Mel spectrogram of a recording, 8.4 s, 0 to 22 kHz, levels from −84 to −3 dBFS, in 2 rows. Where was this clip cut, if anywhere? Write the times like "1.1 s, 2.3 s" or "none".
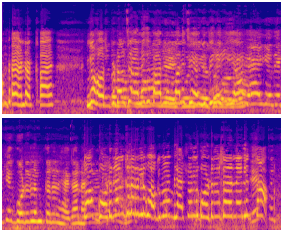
none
